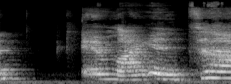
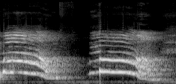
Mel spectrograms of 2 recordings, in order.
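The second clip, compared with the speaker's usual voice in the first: mock terrified scream. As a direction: imitate a scared kid yelling for mom.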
